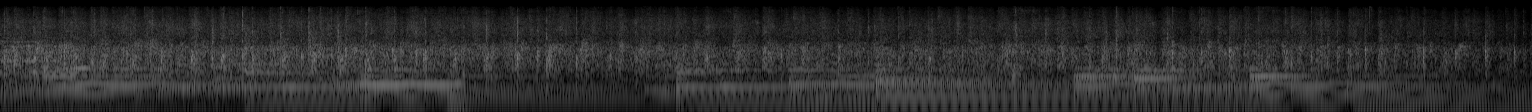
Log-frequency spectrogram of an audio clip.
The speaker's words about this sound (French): J'aimerais qu'on invite Vito et Philippe et qu'on puisse les applaudir bien, bien, bien, bien fort.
